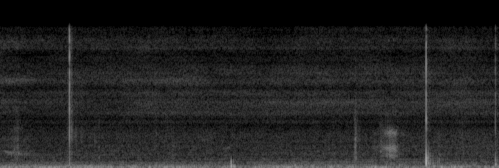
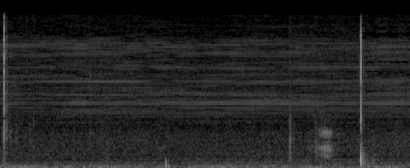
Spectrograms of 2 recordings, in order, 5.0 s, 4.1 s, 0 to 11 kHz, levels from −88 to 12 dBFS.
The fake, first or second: first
